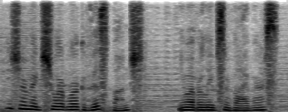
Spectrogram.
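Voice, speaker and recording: A woman voicing a cocky young Padawan, lowish and wry. She teases with dry quips. Clear game music plays behind. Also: moderate pace, close to an everyday voice. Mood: teasing. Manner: wry, teasing.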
